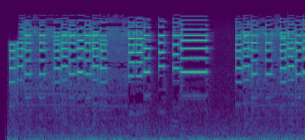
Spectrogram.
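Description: A high-pitched electronic jingle of quick beeping notes, like a phone ringtone melody. Near the middle it holds one chord, breaks off briefly, then the beeping melody resumes.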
